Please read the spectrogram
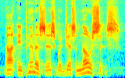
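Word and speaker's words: epinesis (ἐπίγνωσις): In other words, EPI is the concept followed by a gamma. That there, because it is an associated with the new that follows, is also pronounced as if it were new or an N. And so the word is epinesis.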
